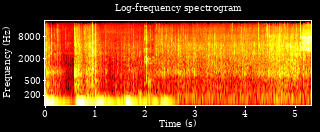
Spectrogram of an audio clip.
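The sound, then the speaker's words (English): Steady crackling fizz of a carbonated seltzer drink as it is stirred, with a couple of brief clinks and a low hum fading out partway through. “stir the whole thing. Give it a good, good stir.”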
